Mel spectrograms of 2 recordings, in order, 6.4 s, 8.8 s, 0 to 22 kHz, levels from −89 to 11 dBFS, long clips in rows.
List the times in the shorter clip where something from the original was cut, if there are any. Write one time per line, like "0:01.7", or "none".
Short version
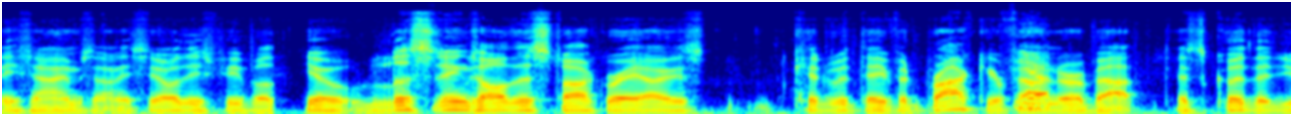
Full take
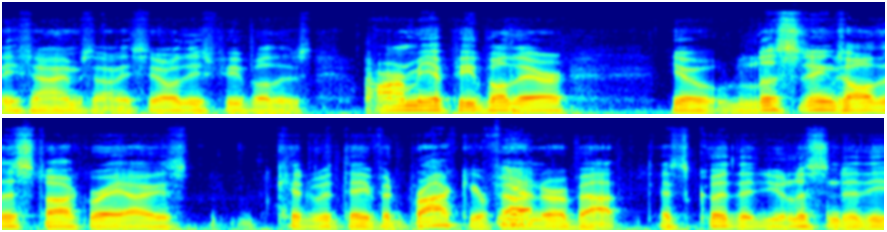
0:01.3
